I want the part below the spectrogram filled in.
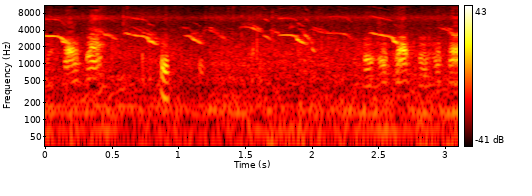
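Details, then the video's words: Crested mynas kept as pets since young, now over seven months old and learning words: falling whistles alternate with raspy chattering bursts, clustered at the start and end. "MARTINEZ BIRD TALKING!"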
